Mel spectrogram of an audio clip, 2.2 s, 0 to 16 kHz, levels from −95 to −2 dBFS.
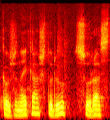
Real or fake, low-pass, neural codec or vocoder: real; 14.4 kHz; none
